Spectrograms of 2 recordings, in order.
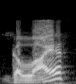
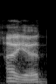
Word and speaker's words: Ayad: Goliath? Is that right? Hello. Hello. Is that really your name? Goliath? No, it's Ayad.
